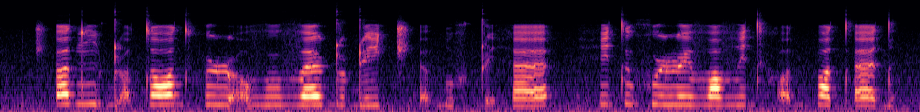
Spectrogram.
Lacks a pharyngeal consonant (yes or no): yes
